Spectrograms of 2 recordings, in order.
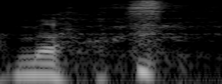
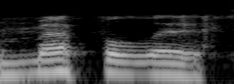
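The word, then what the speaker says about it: Mephiles: Yeah, Methyls. You knew I was going to say Methyls or Mephilis. It's really up to whoever wants to say it.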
